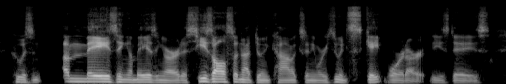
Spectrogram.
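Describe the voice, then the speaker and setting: In a dry, close recording with no echo and a silent background, a man speaks at a fairly low pitch. His tone is bright, sharp and animated. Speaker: comic writer and podcaster. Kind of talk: casual chat. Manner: animated, talks with hands.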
